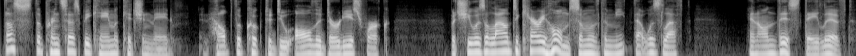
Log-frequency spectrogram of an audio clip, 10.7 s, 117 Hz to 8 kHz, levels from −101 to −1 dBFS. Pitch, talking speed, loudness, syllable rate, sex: 130 Hz, 200 wpm, -20 LUFS, 5.3 syllables/s, male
